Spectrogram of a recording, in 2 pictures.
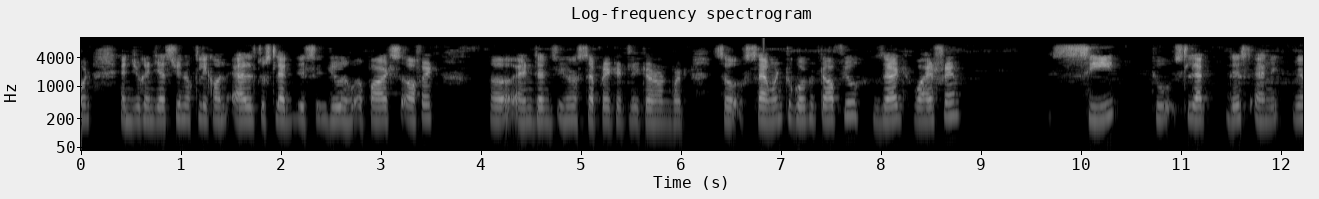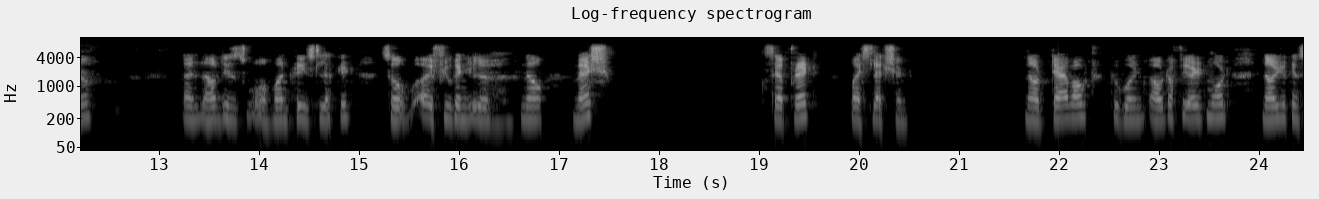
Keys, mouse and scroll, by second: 1.8 2, 2.4 3, 2.9 4, 3.2 6, 5.0-6.2 middle drag, 6.2 KP_7, 13.1-16.1 middle drag, 16.9 click, 21.9 Tab, 22.8 z, 23.9 click.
